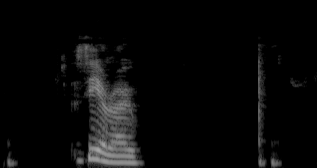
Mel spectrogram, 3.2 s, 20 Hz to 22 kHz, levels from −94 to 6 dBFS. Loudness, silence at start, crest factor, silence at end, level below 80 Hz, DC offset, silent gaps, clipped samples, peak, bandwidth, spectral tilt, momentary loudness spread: -37 LUFS; 0.05 s; 24 dB; 0.4 s; -88 dBFS; under 0.1%; 0.19-0.49 s, 1.46-2.57 s; under 0.1%; -20 dBFS; 9.4 kHz; -5 dB/octave; 22 LU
